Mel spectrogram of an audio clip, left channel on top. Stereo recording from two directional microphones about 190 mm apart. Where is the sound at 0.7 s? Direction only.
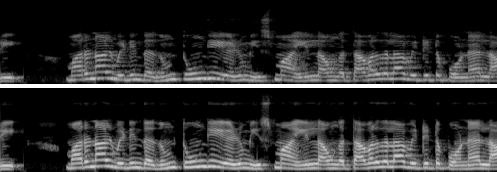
40° right (ahead or behind).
